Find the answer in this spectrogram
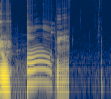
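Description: Recorded electric bass guitar track playing back through a mixing console, with a narrow EQ cut taming the buzzing of its strings. The playback stops abruptly about one and a half seconds in.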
